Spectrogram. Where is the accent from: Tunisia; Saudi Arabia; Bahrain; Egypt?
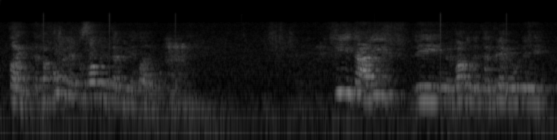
Egypt; هديك مثال يا اخي عندنا في مصر الان صيغه بيعملوها منيله.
